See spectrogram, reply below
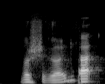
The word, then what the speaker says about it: Varsågod: Varsågod.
